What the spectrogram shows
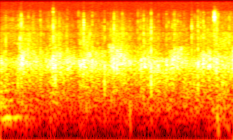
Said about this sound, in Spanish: Y denle un aplauso por eso al Señor.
